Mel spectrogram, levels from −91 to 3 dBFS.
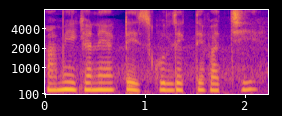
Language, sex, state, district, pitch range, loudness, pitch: Bengali, female, West Bengal, Alipurduar, 235-245 Hz, -18 LUFS, 240 Hz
